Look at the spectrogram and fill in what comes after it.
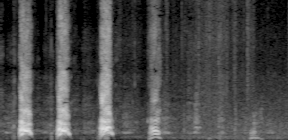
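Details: Pembroke Welsh Corgi, Wesley Von Toffee, excitedly chasing and pushing his jolly ball: three rapid loud barks followed by a lower, drawn-out bark and fading soft whines and huffs.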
